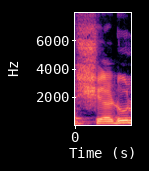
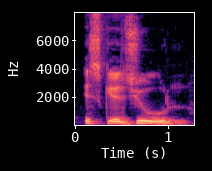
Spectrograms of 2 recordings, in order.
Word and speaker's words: schedule: British English में time table या शेड्यूल बोलते हैं, जबकि अमेरिकन इंग्लिश में स्केड्यूल बोलते हैं। स्पेलिंग शेड्यूल वाली होती हैं, लेकिन उच्चारण यहाँ भिन्न होता है। उच्चारण होता है स्केड्यूल, SCHEDULE, स्केड्यूल।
